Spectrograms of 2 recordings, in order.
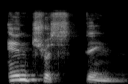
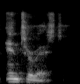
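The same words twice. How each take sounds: First: INTERESTING as IN-trist-ing, three syllables; correct stress. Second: INTERESTING as in-ter-EST-ing, four syllables; wrong stress. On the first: Diction teacher giving the real word, correct stress. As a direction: hit IN and squeeze interesting short. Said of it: "The word is interesting". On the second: Diction teacher showing the non-word, wrong stress. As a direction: hit REST in interesting. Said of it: "No such word as". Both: Shown as a demonstration.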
